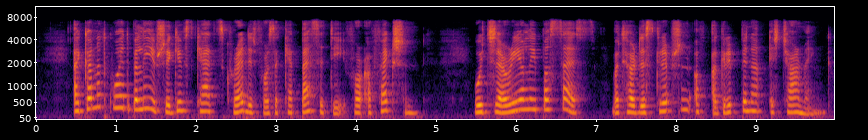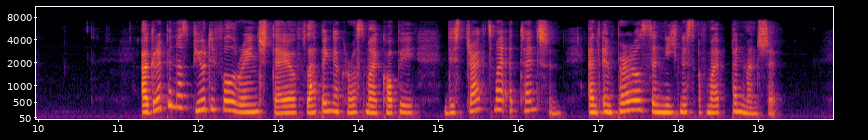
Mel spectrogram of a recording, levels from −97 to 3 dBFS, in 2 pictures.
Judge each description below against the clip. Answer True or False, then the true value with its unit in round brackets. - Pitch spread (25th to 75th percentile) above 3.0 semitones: True (4.7 semitones)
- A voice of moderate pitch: False (215 Hz)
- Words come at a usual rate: False (125 wpm)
